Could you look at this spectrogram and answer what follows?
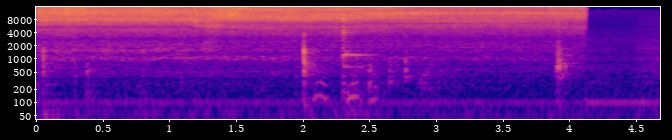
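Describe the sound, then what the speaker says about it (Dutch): Vegetables sizzle steadily in a frying pan as they are stirred, with a few soft scrapes and knocks of a utensil against the pan over the constant hiss before it suddenly quiets. "Door dus een keertje roeren."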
